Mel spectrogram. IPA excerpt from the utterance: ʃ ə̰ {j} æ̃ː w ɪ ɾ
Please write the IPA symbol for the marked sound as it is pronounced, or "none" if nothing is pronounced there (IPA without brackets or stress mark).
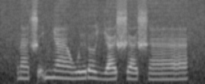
ɲ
